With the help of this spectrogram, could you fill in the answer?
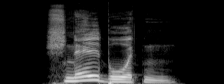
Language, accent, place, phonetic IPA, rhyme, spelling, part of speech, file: German, Germany, Berlin, [ˈʃnɛlˌboːtn̩], -ɛlboːtn̩, Schnellbooten, noun, De-Schnellbooten.ogg
- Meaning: dative plural of Schnellboot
